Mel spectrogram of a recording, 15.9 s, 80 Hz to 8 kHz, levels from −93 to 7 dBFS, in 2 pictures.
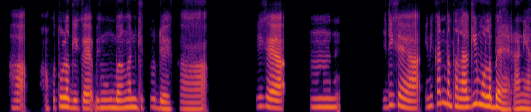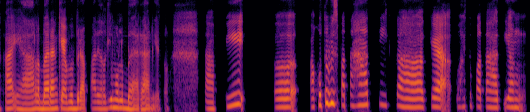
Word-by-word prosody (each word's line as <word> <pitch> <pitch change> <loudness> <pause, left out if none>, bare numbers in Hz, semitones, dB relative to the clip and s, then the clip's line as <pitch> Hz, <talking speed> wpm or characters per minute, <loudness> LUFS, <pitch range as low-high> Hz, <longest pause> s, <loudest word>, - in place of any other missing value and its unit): Kak, 195 0 -5 0.2
aku 180 +2 -13
tuh 235 - +4
lagi 210 -4 +4
kayak 185 0 +1
bingung 200 +1 -1
banget 205 +2 +3
gitu 205 +2 -10
deh, 180 -4 -1
Kak. 170 -1 -5 0.7
Jadi 240 - -9
kayak, 200 -4 +6 0.4
mmm 220 0 -1 0.7
jadi 260 +6 -4
kayak, 215 -8 +2
ini 230 - -5
kan 310 - +1
bentar 255 -4 +2
lagi 225 +7 +4
mau 280 - +6
lebaran 180 -8 +4
ya, 175 -2 0
Kak, 180 +1 +1
ya. 160 -1 -2
Lebaran 175 0 +3
kayak 180 -2 +2
beberapa 180 +2 0
hari 175 -1 -5
lagi 195 +4 -3
mau 205 - +2
lebaran, 160 - -1
gitu. - - -12 0.5
Tapi, 235 - -2 0.5
eee, 215 0 +2 0.2
aku 220 0 -10
tuh 330 - +4
habis 310 -1 +4
patah 265 -1 -8 0.2
hati, 280 -1 -9
Kak. 220 -4 +1
Kayak, 225 -2 +3
wah 220 - -15
itu 230 +3 -16
patah 215 -3 -4
hati 220 +2 -5
yang 210 -1 -2
210 Hz, 175 wpm, -28 LUFS, 180-225 Hz, 0.7 s, kayak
